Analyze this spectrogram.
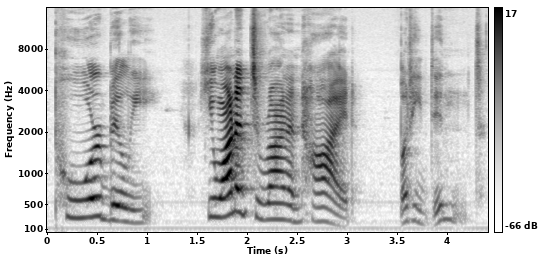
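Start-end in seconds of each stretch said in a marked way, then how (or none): none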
